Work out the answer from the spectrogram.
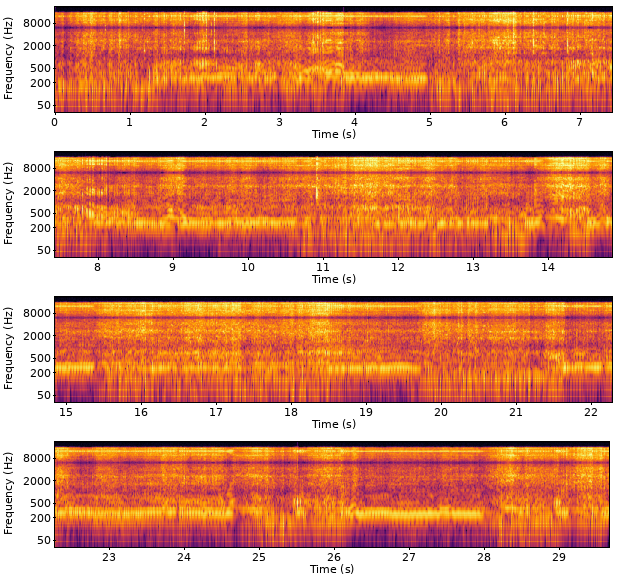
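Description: Racing motorcycle engine at full speed, its pitch repeatedly climbing and dropping as it is run up through the gears and shut off for the corners, with wind rush over the rider's chest-mounted microphone.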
